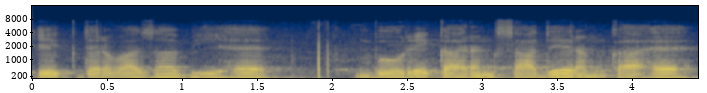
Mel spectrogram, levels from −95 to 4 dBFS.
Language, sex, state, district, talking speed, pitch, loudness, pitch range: Hindi, male, Jharkhand, Ranchi, 150 wpm, 110 Hz, -16 LUFS, 110-115 Hz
